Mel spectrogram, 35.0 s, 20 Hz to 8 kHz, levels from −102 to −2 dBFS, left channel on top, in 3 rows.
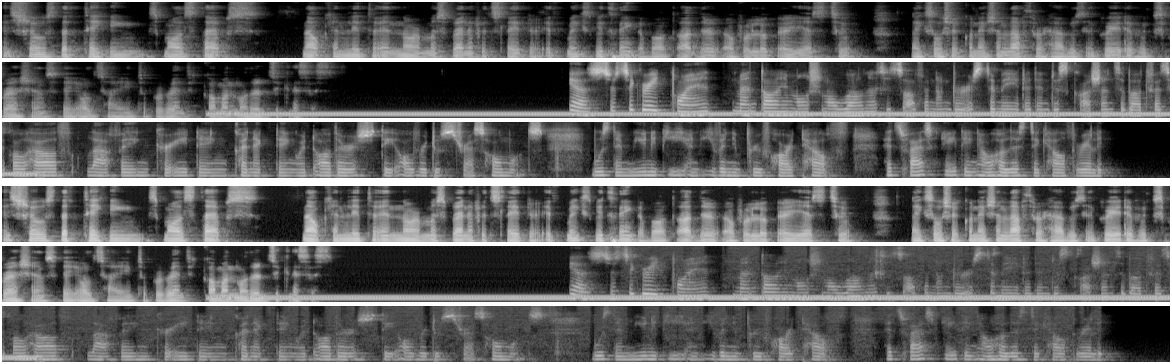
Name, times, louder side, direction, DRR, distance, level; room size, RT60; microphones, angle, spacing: voice 1, 0.0-2.5 3.0-15.0, right 8 dB, 90° right, 0.3 m, -27 dB
sound 1, 13.7-23.7, right 1 dB, 35° right, 0.9 m, -30 dB
voice 2, 17.3-34.4, left 8 dB, 55° left, 0.4 m, -31 dB
6.9 x 6.5 x 5.0 m
head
